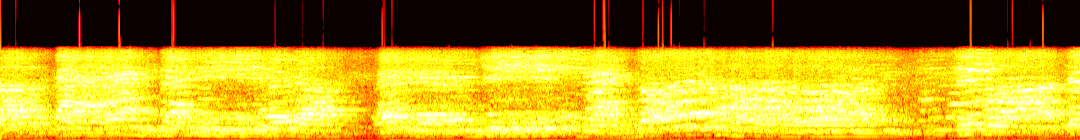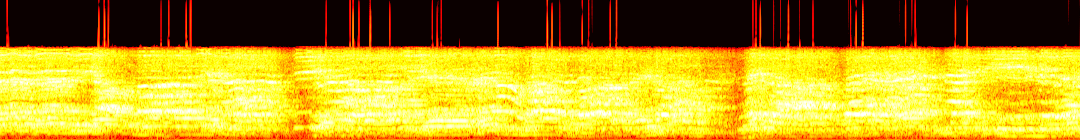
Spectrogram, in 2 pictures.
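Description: A group of children singing together without accompaniment, in sung phrases with brief pauses between lines.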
